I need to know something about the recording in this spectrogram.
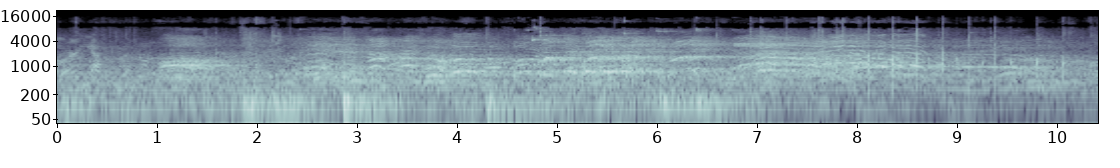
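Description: Young women players shout and call out to each other in a large echoing gym.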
